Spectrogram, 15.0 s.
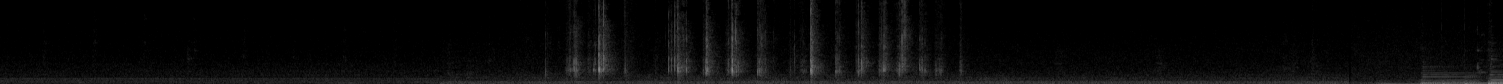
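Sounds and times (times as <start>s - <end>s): pepper mill grinding: 5.5s - 9.7s.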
